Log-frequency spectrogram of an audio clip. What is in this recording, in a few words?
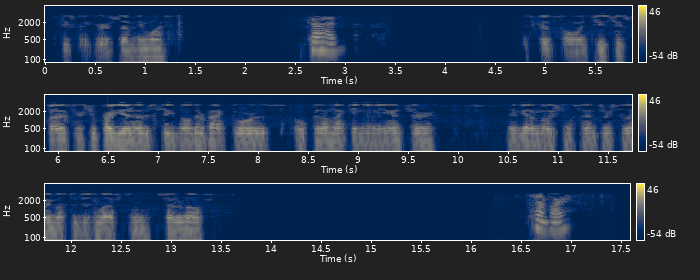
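Police Department Dispatch, scanner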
